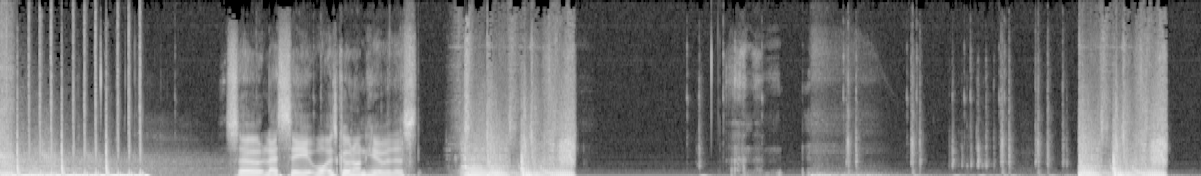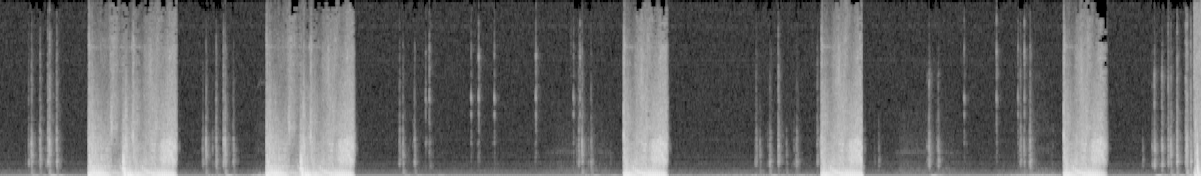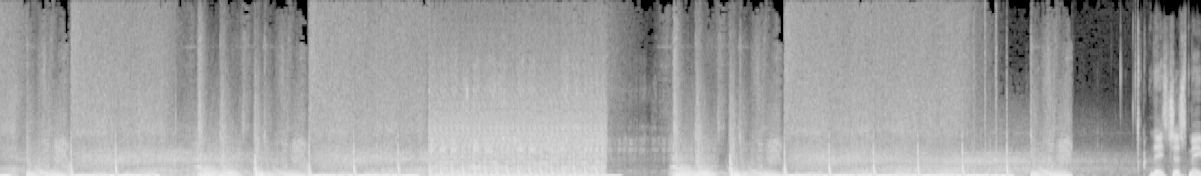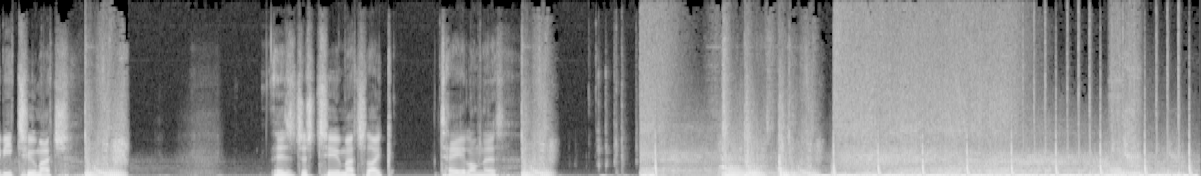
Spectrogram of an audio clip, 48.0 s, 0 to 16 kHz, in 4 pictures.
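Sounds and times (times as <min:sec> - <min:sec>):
techno music: 0:00.0 - 0:01.6, 0:04.6 - 0:05.8, 0:24.0 - 0:37.5, 0:42.5 - 0:48.0
computer keyboard and mouse clicks: 0:09.1 - 0:10.7, 0:16.0 - 0:18.0, 0:23.4 - 0:24.0, 0:41.9 - 0:42.4.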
